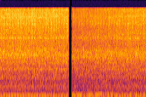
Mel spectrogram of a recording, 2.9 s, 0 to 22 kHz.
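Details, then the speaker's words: VW AP 2.0 8v engine, warm idle after new INA tensioner and Gates timing belt; rough rhythmic whirring chatter from the upper tensioner area, absent when cold, stops when water is applied; belt noise suspected, cause unconfirmed. "aqui já dá para ouvir bem direitinho o barulho e ele vem aqui da parte superior do tensionador ou da"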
